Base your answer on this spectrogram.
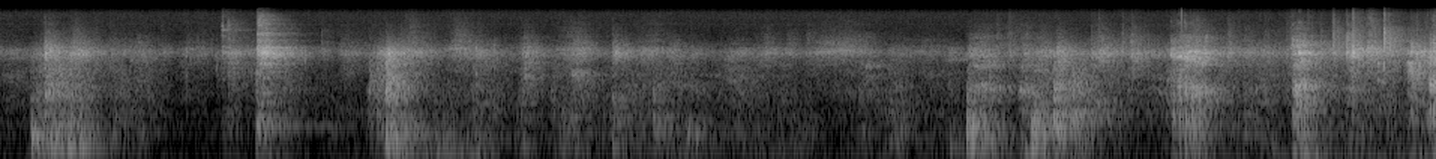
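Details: Two Staffordshire Bull Terriers, Roxy aged two years and Ralph aged eight months, in a tug-of-war play fight; rough, noisy growling bursts come unevenly about once a second, mixed with scuffling and brief whiny sounds.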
